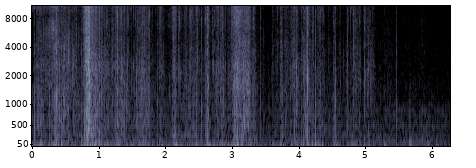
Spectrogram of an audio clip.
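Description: Plastic wrapper of a crustless sandwich crinkling and tearing as it is opened and handled, in irregular crackling bursts that are loudest about a second in and again about three seconds in, then die away near the end.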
